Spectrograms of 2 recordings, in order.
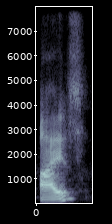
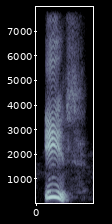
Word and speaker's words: Ives: So, now, do I pronounce your name Ives? Just a simple yes or no will help. I know you can't pronounce it by typing, but when I saw your name, I assumed it's Ives. I may or may not be right. Oh, no. Doggone it. Well, that's why. Oh, Eves.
